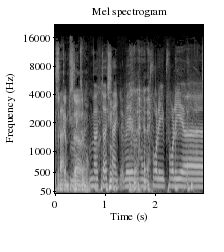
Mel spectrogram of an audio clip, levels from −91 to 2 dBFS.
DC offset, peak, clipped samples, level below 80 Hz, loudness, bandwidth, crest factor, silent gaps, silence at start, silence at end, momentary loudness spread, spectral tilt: under 0.1%; -6 dBFS; under 0.1%; -48 dBFS; -24 LUFS; 17 kHz; 18 dB; none; 0 s; 0 s; 5 LU; -4 dB/octave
